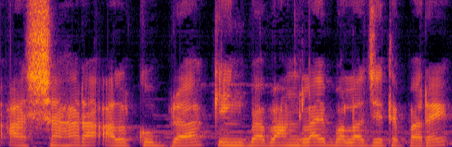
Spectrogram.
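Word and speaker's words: الصحراء الكبرى: সাহারা আরবি উচ্চারণ আশাহারা আল কুবরা কিংবা বাংলায় বলা যেতে পারে মহান মরুভূমি যেটি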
